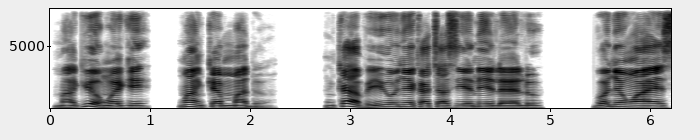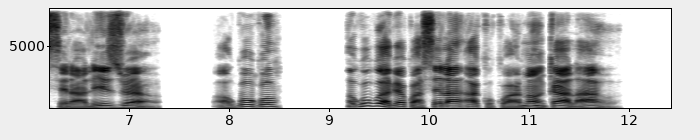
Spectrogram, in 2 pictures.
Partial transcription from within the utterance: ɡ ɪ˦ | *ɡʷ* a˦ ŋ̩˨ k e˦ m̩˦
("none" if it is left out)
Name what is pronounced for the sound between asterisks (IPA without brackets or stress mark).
ŋʷ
